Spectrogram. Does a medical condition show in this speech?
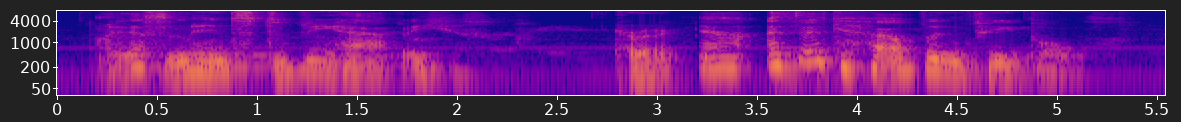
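Yes: multiple sclerosis; quadriplegic, no use of arms or legs, cannot walk.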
